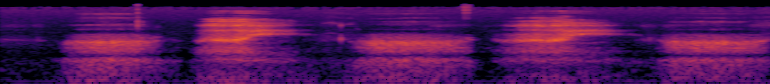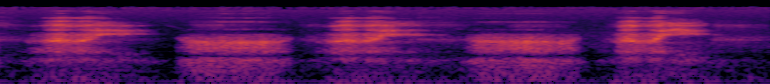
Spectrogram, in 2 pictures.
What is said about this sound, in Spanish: O sea, cada vez que inspiremos, repetiremos mentalmente Om. Y cada vez que expiremos, repetiremos mentalmente Babaji. Para que la comprensión sea más clara, voy a vocalizar el mantra junto con la respiración.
